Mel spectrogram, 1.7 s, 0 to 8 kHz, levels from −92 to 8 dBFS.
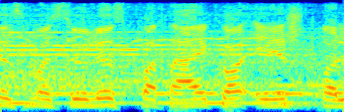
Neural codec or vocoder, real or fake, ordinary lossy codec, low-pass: none; real; MP3, 64 kbps; 7.2 kHz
